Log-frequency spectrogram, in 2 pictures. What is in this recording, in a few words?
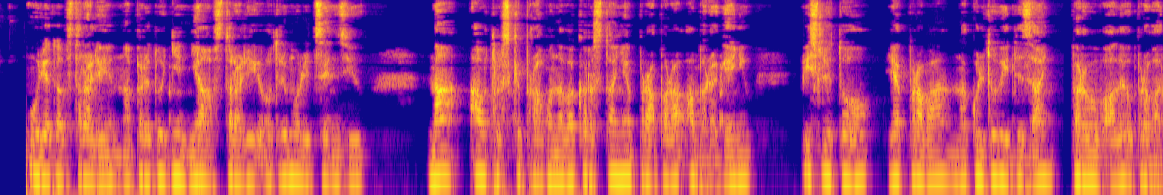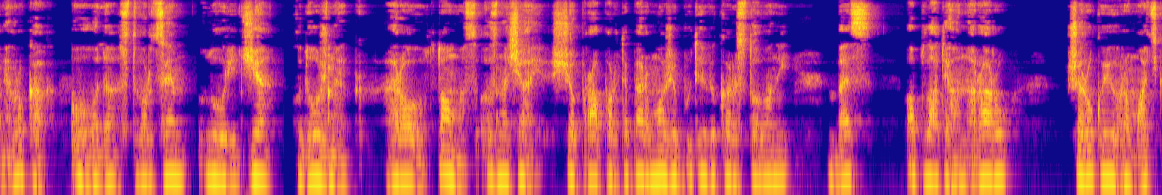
ukrainian; Абориґенський прапор у вільному доступі; SBS Ukrainian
